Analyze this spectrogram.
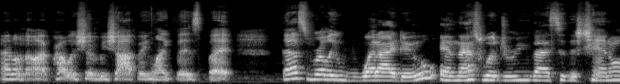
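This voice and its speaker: A woman's plain, everyday voice at a medium pitch and fairly quick pace, on a very clean recording with a silent background. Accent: American. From US South, Atlanta. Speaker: beauty and fashion vlogger. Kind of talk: casual chat while doing makeup.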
